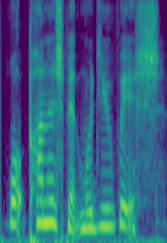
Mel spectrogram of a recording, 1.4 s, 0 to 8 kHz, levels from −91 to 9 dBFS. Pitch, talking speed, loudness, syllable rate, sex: 225 Hz, 215 wpm, -15 LUFS, 5.7 syllables/s, female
